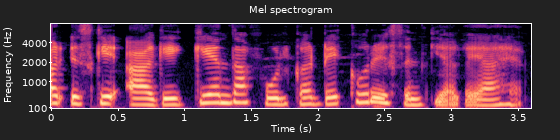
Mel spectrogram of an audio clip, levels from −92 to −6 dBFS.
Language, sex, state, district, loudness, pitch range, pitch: Hindi, female, Jharkhand, Deoghar, -16 LUFS, 210-260 Hz, 225 Hz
